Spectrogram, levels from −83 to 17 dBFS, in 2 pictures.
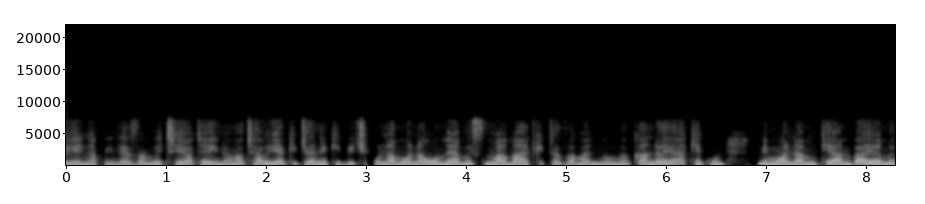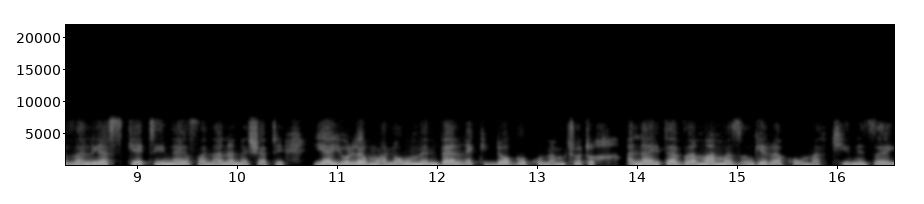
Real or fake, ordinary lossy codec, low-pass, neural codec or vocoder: fake; Opus, 32 kbps; 7.2 kHz; codec, 16 kHz in and 24 kHz out, 0.8 kbps, FocalCodec, streaming, 65536 codes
